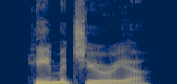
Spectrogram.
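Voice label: "haematuria", British English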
